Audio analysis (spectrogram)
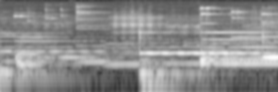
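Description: Goats grazing on a coal-mining slag heap bleat in a few drawn-out, wavering calls, close and clear, one after another.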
